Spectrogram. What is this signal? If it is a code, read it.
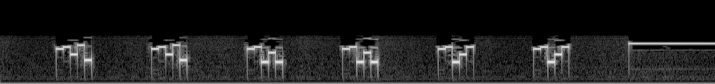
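Five-tone selective call (ZVEI), heard as quick runs of five tones, tones of about 70 ms. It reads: 89502 89502 89161 89161 89159 89159
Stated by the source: ZVEI five-tone selective call received by SDR.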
